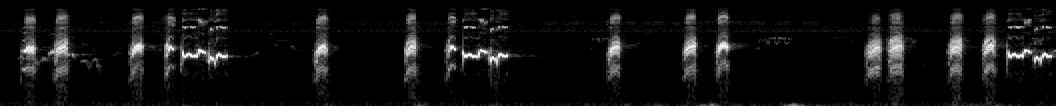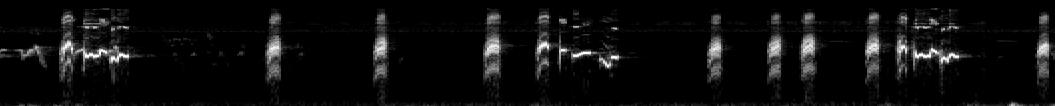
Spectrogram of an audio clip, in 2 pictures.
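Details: Long run of sooty-headed bulbul song from a bird singing actively: rapid sharp chirps and short falling twitters, irregularly spaced, sometimes doubled, continuing without a break.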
